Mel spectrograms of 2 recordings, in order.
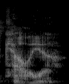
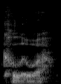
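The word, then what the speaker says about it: Calia: pronouncing that name but Kalia in-game does say my name is Kalia not Kahlua so Kalia returns in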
